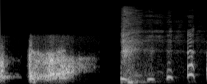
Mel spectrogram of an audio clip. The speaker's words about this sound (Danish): Undskyld, jeg griner. Det er bare lidt sjovt, at jeg sidder og taler, og du bare hoster. Har du, øh, har du en astmaspray, du lige kan tage?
